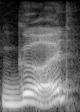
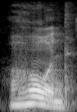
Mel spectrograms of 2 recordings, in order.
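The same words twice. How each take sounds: First: It begins with a hard G sound. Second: It begins with a breathy H-like sound. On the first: The speaker calls it right. "в слові «good»" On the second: The speaker calls it wrong. "вони кажуть «good»"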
